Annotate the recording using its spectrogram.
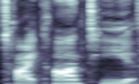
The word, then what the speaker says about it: Ty Conti: Oh, you were shaking your head no at me, and I literally thought that I said Ty Conti's name wrong. – No, you said it right.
